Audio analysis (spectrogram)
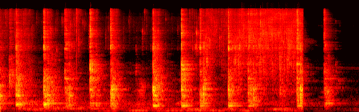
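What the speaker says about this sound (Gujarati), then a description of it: "હવે આપણે બદામના ટુકડા એડ કરશું અને કાજુના ટુકડા એડ કરશું અને ધીમા ગેસે આપણે ઘીમાં જરીક શેકી લેશું" Almond and cashew pieces stirred in hot ghee in a pan on low flame, a series of sharp scraping strokes of a spoon against metal, about a dozen in quick rhythm over a light sizzle, then quiet.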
